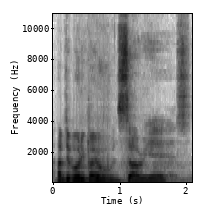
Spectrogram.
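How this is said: It is said in a Duke Nukem impression.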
